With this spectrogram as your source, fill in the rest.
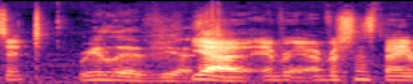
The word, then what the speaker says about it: ReLive: Ever since AMD rolled out their Relive, is that how you pronounce it? Relive, yes.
